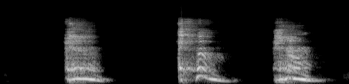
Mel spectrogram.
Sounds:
Throat clearing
